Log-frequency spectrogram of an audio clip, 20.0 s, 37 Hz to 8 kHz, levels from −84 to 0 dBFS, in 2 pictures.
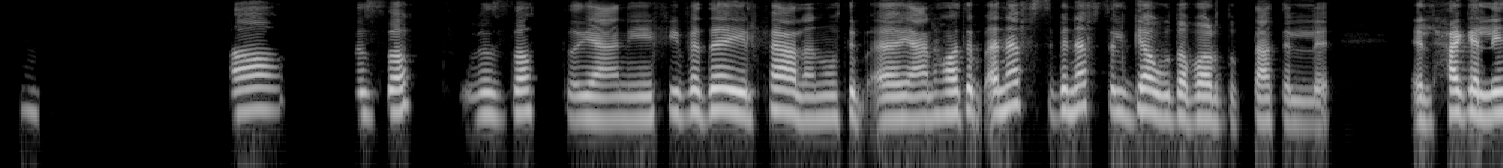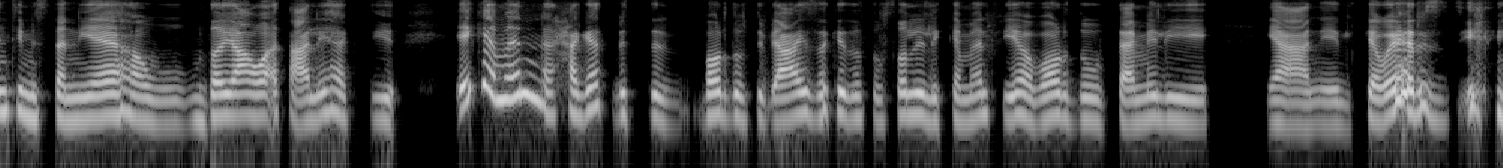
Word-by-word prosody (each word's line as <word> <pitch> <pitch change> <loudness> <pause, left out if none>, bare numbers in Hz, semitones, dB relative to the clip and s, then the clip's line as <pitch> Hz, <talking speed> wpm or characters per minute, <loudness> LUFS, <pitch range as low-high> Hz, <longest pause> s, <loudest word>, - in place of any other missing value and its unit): إمم. 230 -2 -18 1.3
آه. 235 +2 +1 0.5
بالضبط، 225 +5 -1 0.4
بالضبط، 210 +2 -2 0.2
يعني 185 0 -3
في 215 +2 -7
بدايل 225 0 +3
فعلًا 210 -6 +2
وتبقى 185 -1 -1
يعني 190 +1 0
وهتبقى 215 +1 +2
نفس 275 -1 -1
بنفس 235 +6 -1
الجودة 210 -3 +2
برضه 180 -2 0
بتاعة 170 0 -3
ال 160 -1 -7 0.6
الحاجة 215 +6 +4
اللي 205 0 +4
أنتِ 220 +1 0
مستنياها 190 0 +2
ومضيعة 175 +4 +1
وقت 200 0 +1
عليها 190 +7 0
كتير. 175 -1 -10 0.4
إيه - - +4
كمان 350 - +4
حاجات 225 +5 -1
بت 205 0 -7 0.4
برضه 200 -1 0
بتبقى 175 -1 -4
عايزة 195 +1 +1
كده 205 -4 -1
توصَلي 200 +3 -2
للكمال 175 +2 -6
فيها 200 -1 -1
برضه، 180 0 -1
وبتعملي 165 +1 -3 0.4
يعني 150 -1 -1
الكوارث 175 +8 +4
دي؟ 170 0 -5
195 Hz, 125 wpm, -23 LUFS, 175-215 Hz, 1.3 s, الحاجة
